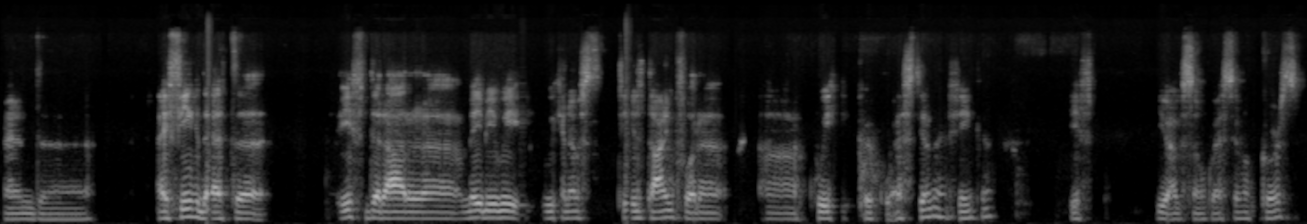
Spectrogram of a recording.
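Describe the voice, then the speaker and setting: A man moderating an online seminar, thanking the speaker and inviting questions in a halting way with many fillers, over a video call. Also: on the low side, fairly even intonation, dark tone, no room sound, rough recording. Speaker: session moderator.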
